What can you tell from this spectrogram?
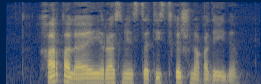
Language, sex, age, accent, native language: Uzbek, male, 25-34, Toshkent shahri, Uzbek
